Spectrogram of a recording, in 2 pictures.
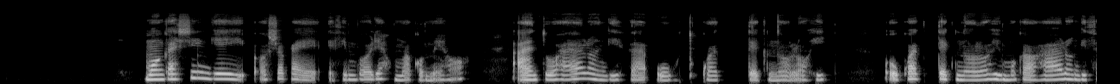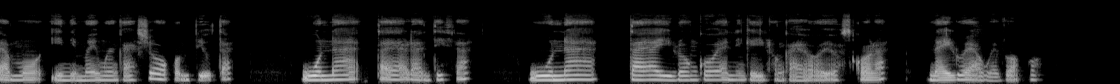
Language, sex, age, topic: Oshiwambo, female, 25-35, finance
